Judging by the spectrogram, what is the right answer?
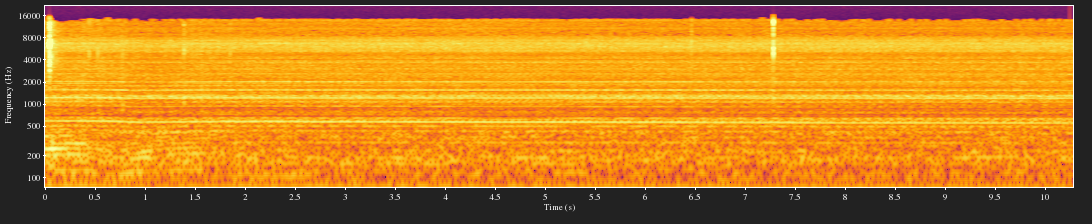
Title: Another Loud Noise In Laptop Cpu Fan While In Roblox Play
